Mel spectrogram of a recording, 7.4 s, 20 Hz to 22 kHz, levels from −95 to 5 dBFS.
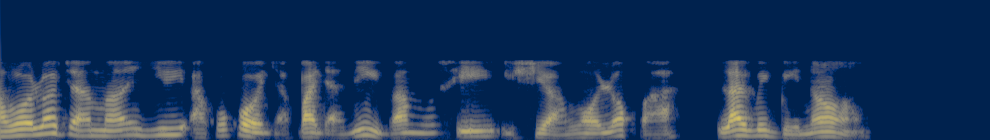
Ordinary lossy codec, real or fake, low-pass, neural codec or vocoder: none; fake; 3.6 kHz; codec, 16 kHz, 4.8 kbps, FACodec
